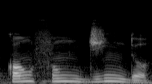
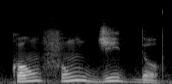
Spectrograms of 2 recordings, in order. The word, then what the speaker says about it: confundido: um pouco difícil né ela parece um trava-língua confundido a gente corre o risco de dizer confundindo não confundido então cuidamos bem é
